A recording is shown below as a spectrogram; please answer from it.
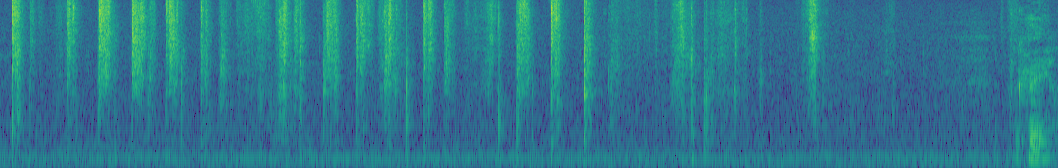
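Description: A deck of Soul's Journey lesson cards is shuffled by hand, a quick series of crisp riffling bursts, close and fairly quiet, thinning out toward the end.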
